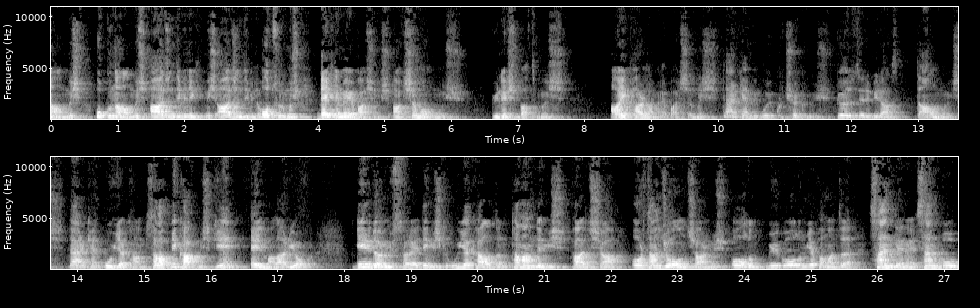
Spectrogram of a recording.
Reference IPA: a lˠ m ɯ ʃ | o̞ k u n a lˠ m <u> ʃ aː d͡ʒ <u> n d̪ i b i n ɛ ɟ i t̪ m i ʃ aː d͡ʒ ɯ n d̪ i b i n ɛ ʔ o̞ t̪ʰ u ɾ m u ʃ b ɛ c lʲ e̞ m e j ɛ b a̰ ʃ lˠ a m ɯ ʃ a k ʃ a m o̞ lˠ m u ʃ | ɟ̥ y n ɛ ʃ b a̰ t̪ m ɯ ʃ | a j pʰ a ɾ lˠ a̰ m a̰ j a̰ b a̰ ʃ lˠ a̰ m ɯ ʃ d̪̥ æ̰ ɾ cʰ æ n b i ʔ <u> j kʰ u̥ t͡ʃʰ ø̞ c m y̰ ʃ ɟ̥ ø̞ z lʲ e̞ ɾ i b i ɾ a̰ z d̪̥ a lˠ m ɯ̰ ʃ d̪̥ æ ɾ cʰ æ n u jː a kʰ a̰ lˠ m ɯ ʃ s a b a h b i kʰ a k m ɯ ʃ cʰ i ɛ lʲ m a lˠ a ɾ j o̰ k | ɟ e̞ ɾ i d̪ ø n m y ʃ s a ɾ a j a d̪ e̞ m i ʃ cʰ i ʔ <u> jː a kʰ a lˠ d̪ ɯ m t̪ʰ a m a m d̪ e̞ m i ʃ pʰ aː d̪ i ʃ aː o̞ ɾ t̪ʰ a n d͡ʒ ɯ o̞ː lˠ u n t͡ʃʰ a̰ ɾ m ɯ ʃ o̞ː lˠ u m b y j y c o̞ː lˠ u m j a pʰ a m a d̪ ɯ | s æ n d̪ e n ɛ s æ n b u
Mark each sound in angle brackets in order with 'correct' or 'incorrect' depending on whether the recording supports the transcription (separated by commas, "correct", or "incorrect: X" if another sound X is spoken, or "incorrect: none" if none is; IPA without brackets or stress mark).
incorrect: ɯ, incorrect: ɯ, correct, correct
